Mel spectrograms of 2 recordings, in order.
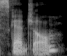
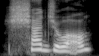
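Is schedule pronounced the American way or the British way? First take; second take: American; British. First: It is pronounced the American way. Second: It is pronounced the British way. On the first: "here in the Midwest, I still say schedule" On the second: "which I know is correct for all of my UK and Australian friends"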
